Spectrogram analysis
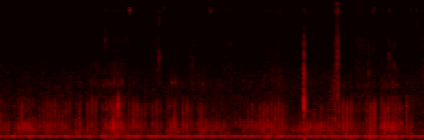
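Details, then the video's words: Kittens purring while asleep, a continuous fine vibrating purr rising and falling with each breath, accompanied by a constant low electrical hum and a few faint clicks. "Sleeping Kittens | Purring, Snoring, Sleep Sounds"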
